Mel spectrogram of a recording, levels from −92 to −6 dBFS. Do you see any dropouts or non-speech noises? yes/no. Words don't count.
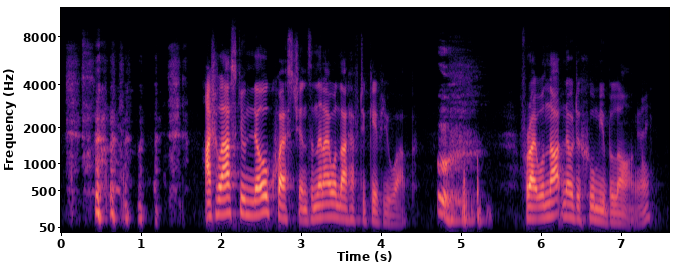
yes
